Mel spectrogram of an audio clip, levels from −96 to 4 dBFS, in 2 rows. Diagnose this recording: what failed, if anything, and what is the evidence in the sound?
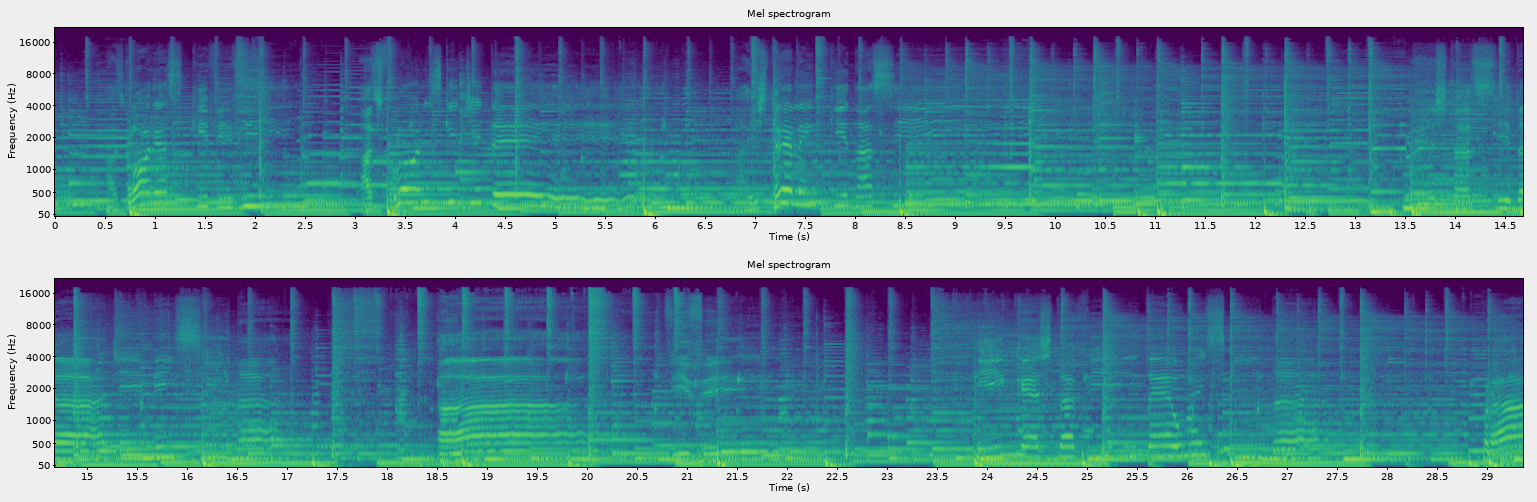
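A de-emphasis stage was skipped, leaving pre-emphasis on from 17.67 to 21.15 s. The treble tilt matches a 50 µs FM curve, lifting 10 kHz about 10 dB above 1 kHz, so the sound turns thin, bright and sibilant.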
